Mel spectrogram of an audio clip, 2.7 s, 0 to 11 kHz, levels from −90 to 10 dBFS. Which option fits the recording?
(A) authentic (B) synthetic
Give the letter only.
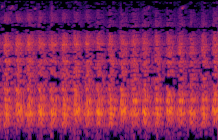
A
